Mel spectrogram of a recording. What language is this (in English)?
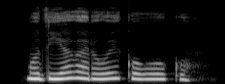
Kikuyu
